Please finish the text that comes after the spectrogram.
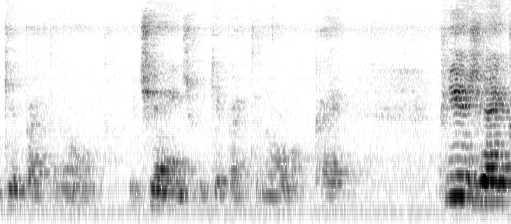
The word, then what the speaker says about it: Piaget: You've seen his name in your book, Jean-Paul Piaget, P-I-A-G-E-T. You probably didn't know how to pronounce it, okay? It looks like Piaget or something. It's pronounced Piaget.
